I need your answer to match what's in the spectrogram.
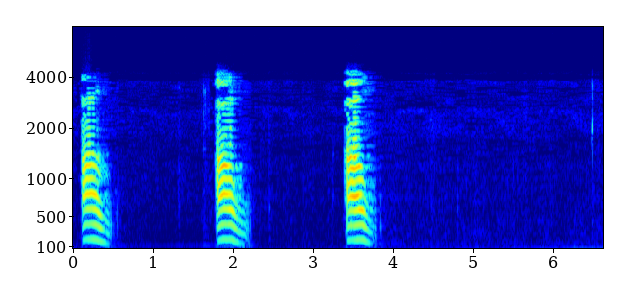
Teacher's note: اس میں زبان کا پچھلا حصہ بلند ہوتا ہے اوپر تالو کی طرف اور اس سے موٹی آواز پیدا ہوتی ہے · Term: حرف حافیہ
